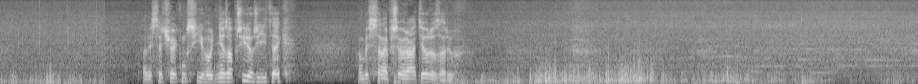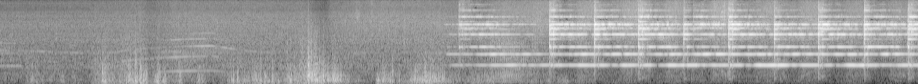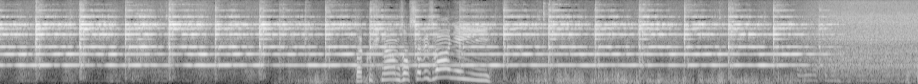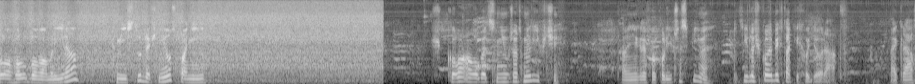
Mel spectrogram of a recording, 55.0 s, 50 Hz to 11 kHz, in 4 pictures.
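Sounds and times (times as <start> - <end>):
low rumbling noise: 7.1 - 43.0
church bell ringing: 20.4 - 40.3.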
